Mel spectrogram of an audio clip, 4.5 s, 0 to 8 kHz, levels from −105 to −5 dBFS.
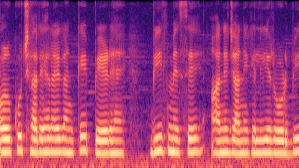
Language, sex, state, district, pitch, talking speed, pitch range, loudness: Hindi, female, Maharashtra, Washim, 190 Hz, 240 wpm, 180-195 Hz, -16 LUFS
